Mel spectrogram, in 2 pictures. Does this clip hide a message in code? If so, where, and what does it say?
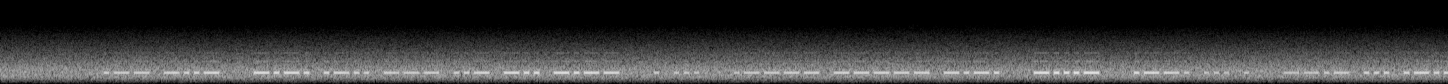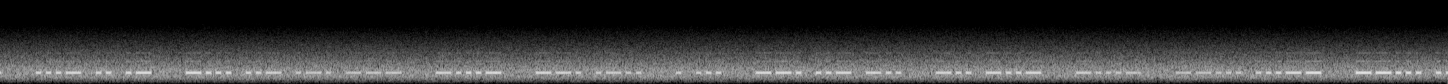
Yes: Morse code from 1.0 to 29.0 s, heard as a keyed tone, machine-sent, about 24 wpm, 550 Hz, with heavy radio static, fading and a narrow filter. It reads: WX CLOUDY ES 10C <BT> PSE QSL VIA BURO <BT> GL ES GUD DX <BT> 73 …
